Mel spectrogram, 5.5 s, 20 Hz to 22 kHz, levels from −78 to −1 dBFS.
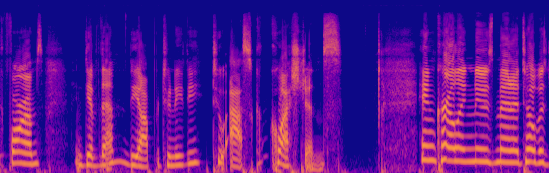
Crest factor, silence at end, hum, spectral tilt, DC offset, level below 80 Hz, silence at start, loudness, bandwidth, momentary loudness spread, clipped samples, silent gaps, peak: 14 dB; 0 s; none; -3 dB/octave; under 0.1%; -46 dBFS; 0 s; -22 LUFS; 17 kHz; 16 LU; under 0.1%; none; -10 dBFS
